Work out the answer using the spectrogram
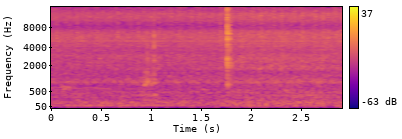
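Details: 2013 Toyota LX 570 after fixing crank-no-start hard starting caused by a misplaced EFI relay: steady even idle, smooth low rumble, no misses or knocks; normal idle.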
